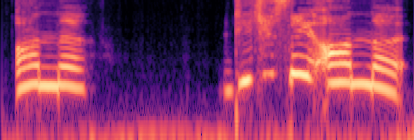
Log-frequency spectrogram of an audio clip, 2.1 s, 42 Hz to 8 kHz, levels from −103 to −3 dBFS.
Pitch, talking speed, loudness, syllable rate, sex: 350 Hz, 175 wpm, -15 LUFS, 7.4 syllables/s, female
